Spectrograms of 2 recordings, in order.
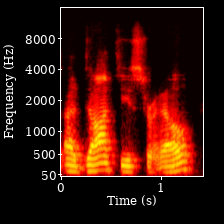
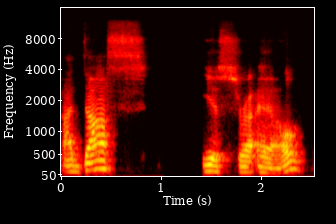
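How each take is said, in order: First: The first word ends with a t sound. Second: The first word ends with an s sound. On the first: This is the modern pronunciation. "the modern Hebrew way of pronouncing it" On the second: This is the older traditional pronunciation. "in the older way, it would be Adas Yisrael"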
